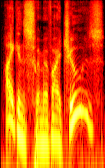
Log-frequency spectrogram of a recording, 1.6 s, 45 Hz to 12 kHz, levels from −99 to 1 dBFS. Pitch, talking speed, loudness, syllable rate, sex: 160 Hz, 230 wpm, -18 LUFS, 4.9 syllables/s, male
